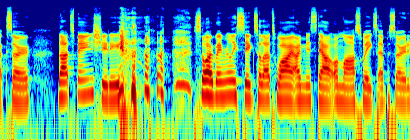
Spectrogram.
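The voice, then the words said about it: Croaky, hoarse voice from illness. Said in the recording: “you can probably hear in my voice, I'm still a little bit croaky”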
